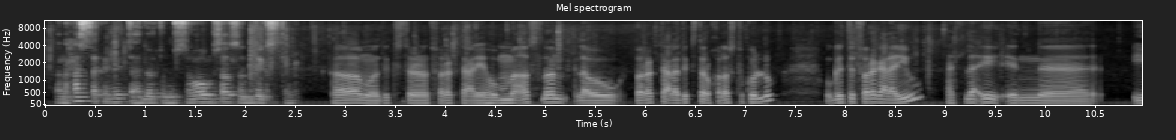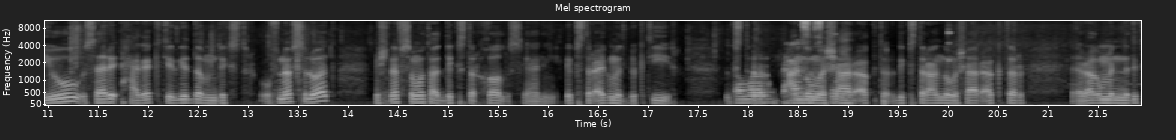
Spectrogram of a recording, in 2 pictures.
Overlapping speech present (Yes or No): Yes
